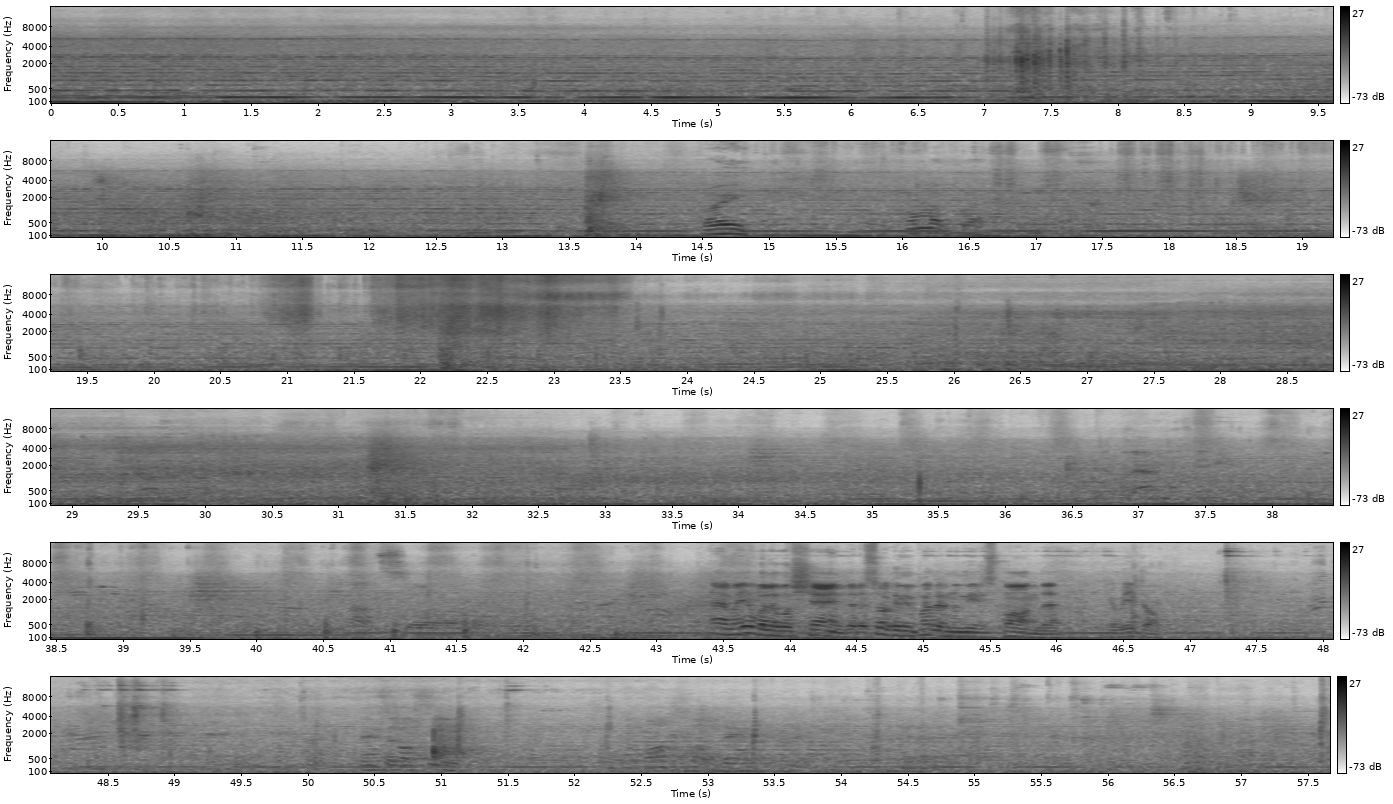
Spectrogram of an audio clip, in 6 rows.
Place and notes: Ascolto il tuo cuore, città. I listen to your heart, city. Several chapters **SCROLL DOWN FOR ALL RECORDINGS** - Passeggiata ai tempi del COVID19
Wednesday March 11 2020. Walking in San Salvario district to Porta Nuova railway station and back;, Turin the afternoon after emergency disposition due to the epidemic of COVID19.
Start at 4:25 p.m. end at 5:01 p.m. duration of recording 36'12''
The entire path is associated with a synchronized GPS track recorded in the (kml, gpx, kmz) files downloadable here:
11 March 2020, 16:25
